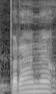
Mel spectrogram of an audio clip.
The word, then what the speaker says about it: prana: Medicina Ayurveda y el yoga son canales del cuerpo sutil a través de los cuales fluye el prana, o mejor pronunciado prana, el aire inspirado.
